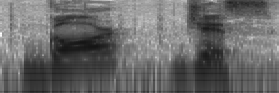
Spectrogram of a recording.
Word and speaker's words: gorgeous: i have a word gorgeous so gor jis two syllable i will stress on gore s-i-o-n tension pension so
